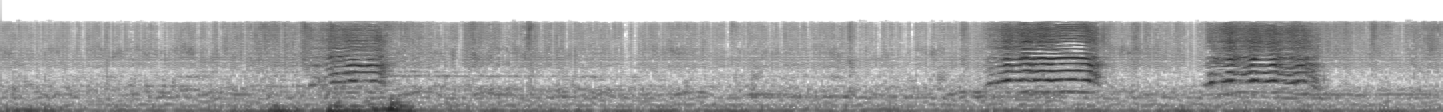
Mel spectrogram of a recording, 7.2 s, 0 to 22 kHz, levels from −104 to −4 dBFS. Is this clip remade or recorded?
remade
